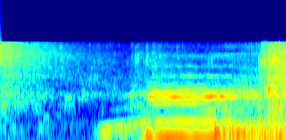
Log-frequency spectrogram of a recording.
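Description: A water balloon popped with a needle: a sharp pop, then water splashing down for about half a second. A little under a second in, a person's voice lets out a long drawn-out cry.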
